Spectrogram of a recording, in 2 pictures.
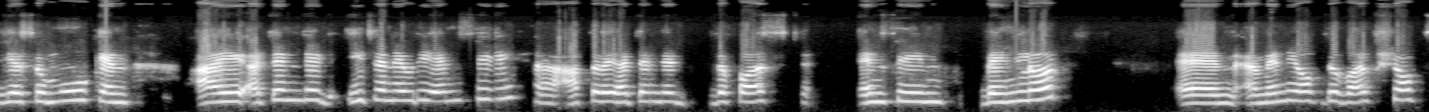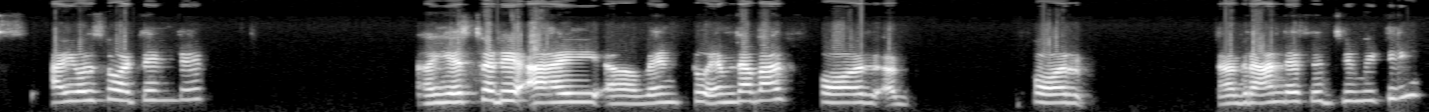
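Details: Adult woman, a doctor, who stammers, and more so when excited; stammering (stuttering).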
